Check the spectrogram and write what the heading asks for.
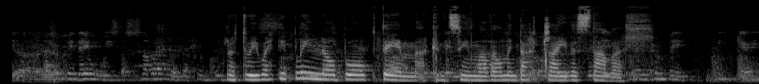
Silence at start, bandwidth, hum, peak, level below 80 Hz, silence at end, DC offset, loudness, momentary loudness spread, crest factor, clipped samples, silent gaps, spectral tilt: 0.1 s; 16.5 kHz; none; -12 dBFS; -84 dBFS; 0 s; under 0.1%; -30 LUFS; 19 LU; 20 dB; under 0.1%; none; -3 dB/octave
